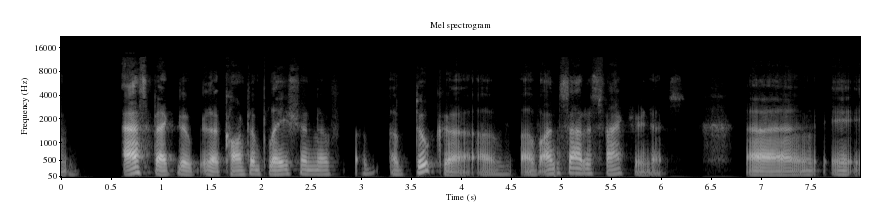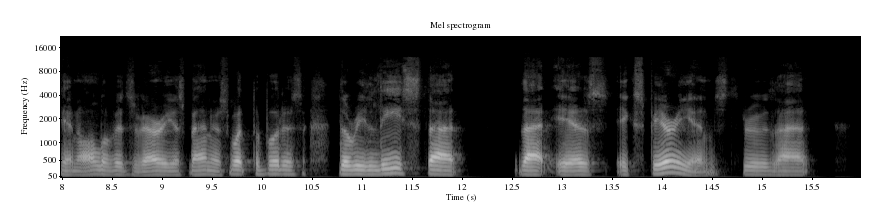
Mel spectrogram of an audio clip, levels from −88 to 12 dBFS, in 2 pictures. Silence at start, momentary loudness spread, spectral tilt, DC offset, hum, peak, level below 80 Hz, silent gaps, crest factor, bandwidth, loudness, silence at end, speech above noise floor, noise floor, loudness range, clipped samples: 0 s; 16 LU; -6 dB/octave; under 0.1%; none; -4 dBFS; -72 dBFS; none; 22 dB; 12 kHz; -26 LUFS; 0.55 s; 37 dB; -63 dBFS; 6 LU; under 0.1%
